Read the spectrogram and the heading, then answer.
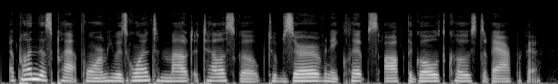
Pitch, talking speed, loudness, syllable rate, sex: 160 Hz, 215 wpm, -17 LUFS, 6.0 syllables/s, female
